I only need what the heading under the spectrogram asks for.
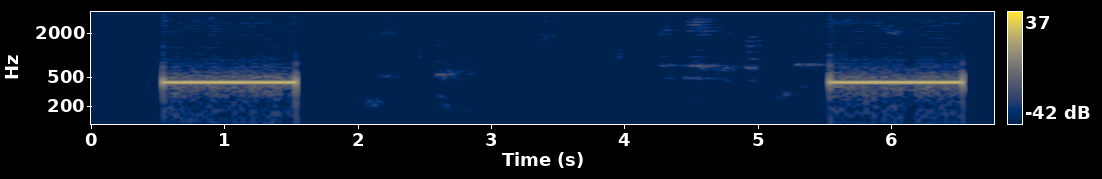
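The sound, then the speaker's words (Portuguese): Telephone ringback tone heard while a call is placed again: two steady, one-second tones about four seconds apart. Faint handling noises fall in the quiet gap between them. “Eu vou ligar de novo.”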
